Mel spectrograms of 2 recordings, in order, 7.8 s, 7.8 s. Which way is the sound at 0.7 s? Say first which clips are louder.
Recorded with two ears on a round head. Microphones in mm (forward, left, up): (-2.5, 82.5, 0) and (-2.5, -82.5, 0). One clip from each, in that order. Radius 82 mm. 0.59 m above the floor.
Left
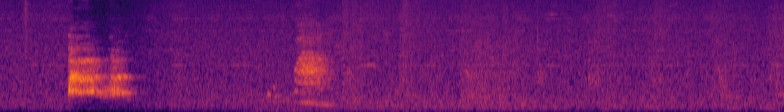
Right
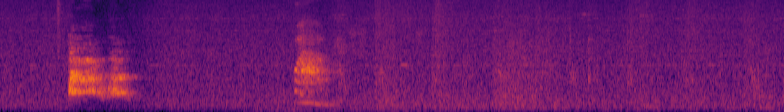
Left 1 dB; 45° left (ahead or behind).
